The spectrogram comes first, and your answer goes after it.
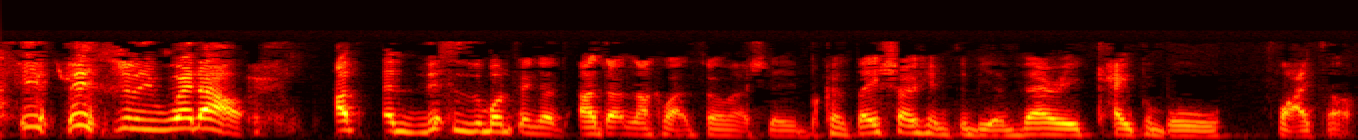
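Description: Man, podcast co-host, casual film review, husky, swears a lot, animated, dry dull lo-fi audio. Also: medium pitch, rapid-fire, hardly any pauses, dry recording. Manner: animated, swears freely, laughs often.

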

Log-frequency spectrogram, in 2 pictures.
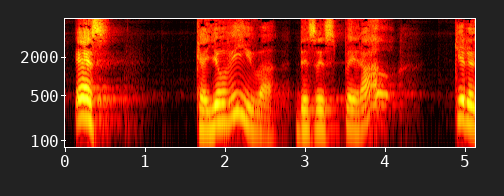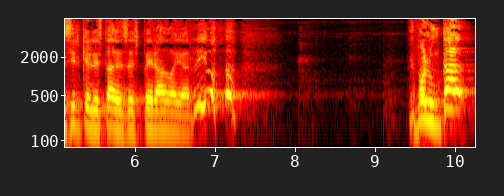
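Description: A man preaching a sermon, pressing points with rhetorical questions and drawing out the words he stresses. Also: high voice. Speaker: pastor. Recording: long hall reverb.

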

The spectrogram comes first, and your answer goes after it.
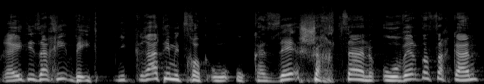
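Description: A man co-hosting a casual sports podcast, excitable and quick to jump in. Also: high-pitched. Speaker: podcast co-host.

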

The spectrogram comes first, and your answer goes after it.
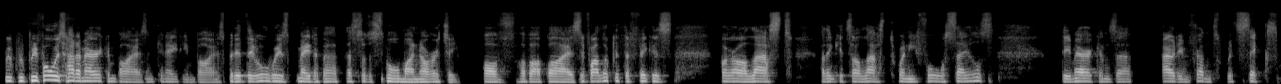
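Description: A man speaks with a croaky, hoarse voice that is still recovering from bruised vocal cords. He explains things conversationally, a little haltingly, as an executive in an interview. The sound is dry and close, with little room on it. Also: mid-range voice, fairly even intonation, no echo. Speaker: property company managing director, interviewee. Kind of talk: conversational market update interview.

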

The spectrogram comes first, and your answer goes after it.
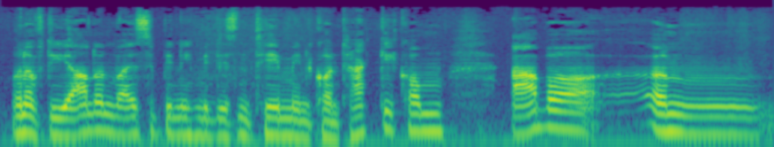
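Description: Unhurried, with lively intonation in a mid-range voice, a man is recorded from a distance. The Swabian-accented guest, a cleaning company owner in his forties, reflects during a podcast interview and uses many fillers.

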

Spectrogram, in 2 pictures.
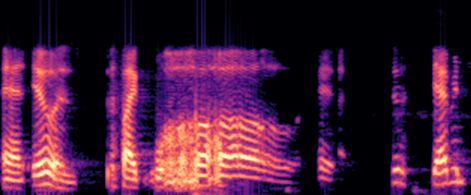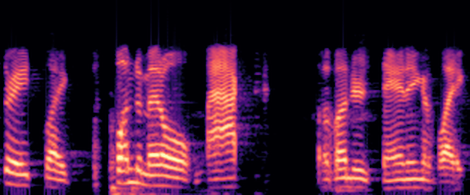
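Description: A man telling a rambling, animated work story in casual chat, full of fillers and restarts. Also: medium pitch, measured pace. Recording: tinny phone-like sound.

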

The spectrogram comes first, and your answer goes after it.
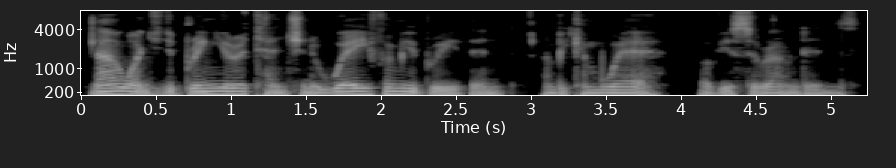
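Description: A man leading a guided breathing exercise in a slow, soothing, deliberate voice, counting breaths. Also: lowish voice, monotone, vocal fry, dark tone, husky. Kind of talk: calm guided relaxation exercise.

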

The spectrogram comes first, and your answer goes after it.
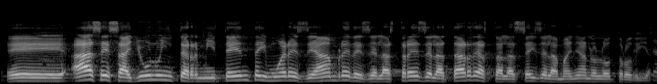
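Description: A male rabbi teaching a religious class, his voice sitting a little high for a man. He talks to his students directly and throws out questions he answers himself. The recording sounds dull and lo-fi. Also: unhurried. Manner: conversational, addresses students directly.

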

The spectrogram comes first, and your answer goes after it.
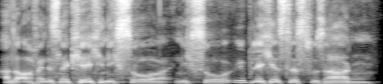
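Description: A man preaching a sermon, speaking straight to his congregation, swinging between loud urging and hushed, soft phrases. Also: medium pitch, steady tone, normal speed.

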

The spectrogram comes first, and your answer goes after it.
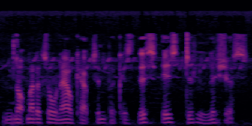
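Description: A man's voice: fairly low pitch, little pitch movement, normal speed, noisy background. A man co-hosting a podcast, joking and punning in casual chat. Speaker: podcast co-host.

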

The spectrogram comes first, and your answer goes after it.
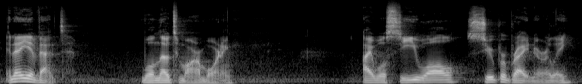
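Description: A man's voice: low voice, moderate pace, a bit bright. A man with a hungover voice hosting a podcast, casual and hesitant as he wraps up the show. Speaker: podcast host.

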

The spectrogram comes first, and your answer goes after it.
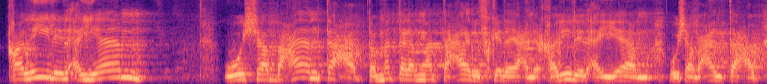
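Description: A man's voice: fairly high pitch, reverberant. A man preaching a sermon as a pastor with an Egyptian Arabic accent, telling stories in a conversational way and asking his listeners rhetorical questions.

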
